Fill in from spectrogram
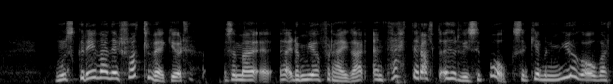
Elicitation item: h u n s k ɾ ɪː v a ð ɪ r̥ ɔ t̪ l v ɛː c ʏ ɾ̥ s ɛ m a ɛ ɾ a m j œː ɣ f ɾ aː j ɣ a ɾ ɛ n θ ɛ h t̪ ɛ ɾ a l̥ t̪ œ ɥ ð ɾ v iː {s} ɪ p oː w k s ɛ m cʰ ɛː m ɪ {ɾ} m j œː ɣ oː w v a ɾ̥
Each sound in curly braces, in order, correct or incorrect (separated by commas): correct, correct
